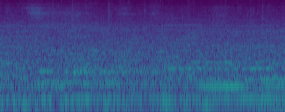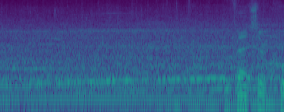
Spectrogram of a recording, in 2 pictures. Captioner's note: pa announcement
